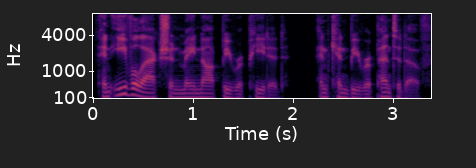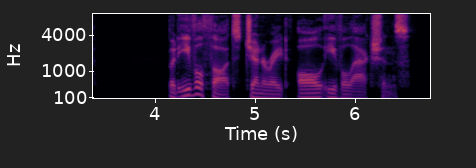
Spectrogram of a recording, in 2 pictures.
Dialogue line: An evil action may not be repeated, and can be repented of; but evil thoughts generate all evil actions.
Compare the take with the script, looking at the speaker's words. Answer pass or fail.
pass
